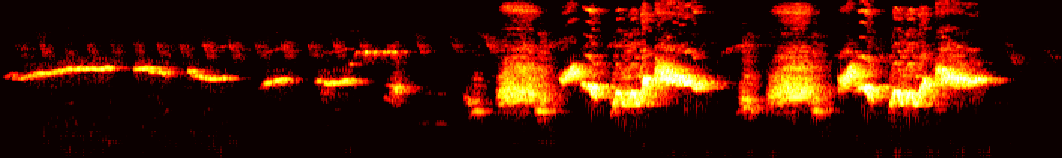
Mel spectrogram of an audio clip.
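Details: Singing murai, a magpie-robin: opens with several soft sustained whistles, then breaks into loud, rapid, varied phrases of squawky and whistled notes for about four seconds.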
